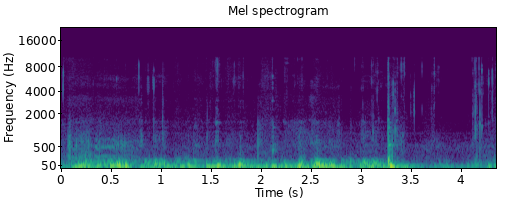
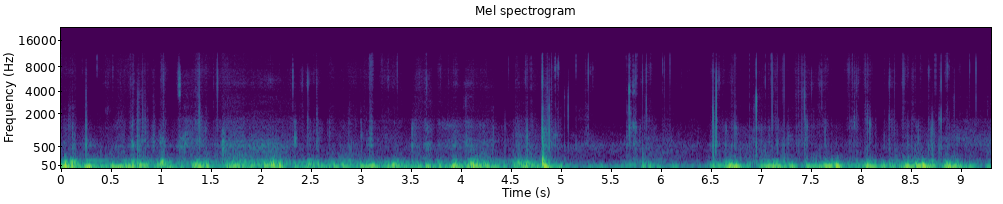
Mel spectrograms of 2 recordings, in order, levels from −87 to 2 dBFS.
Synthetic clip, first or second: second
